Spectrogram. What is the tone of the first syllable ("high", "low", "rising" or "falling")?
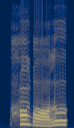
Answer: high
